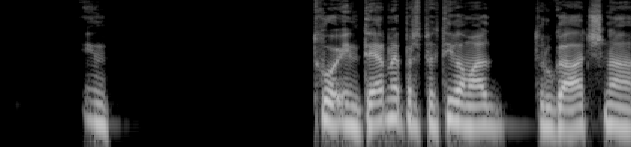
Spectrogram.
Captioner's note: coughing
